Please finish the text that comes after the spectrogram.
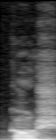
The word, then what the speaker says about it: cosh: hyperbolic function here and the proper way to pronounce this is cosh X sine X dynamics etc I can check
